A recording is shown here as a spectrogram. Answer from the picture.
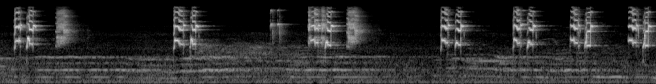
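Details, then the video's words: Champion contest lovebird from a presidential cup event producing clustered bursts of shrill, scratchy chattering notes, grouped in twos and threes with short pauses, against low steady background tones. "Burung lovebird juara1 piala persiden"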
